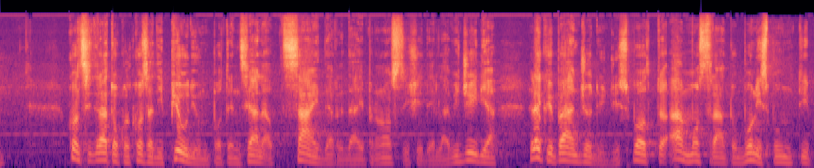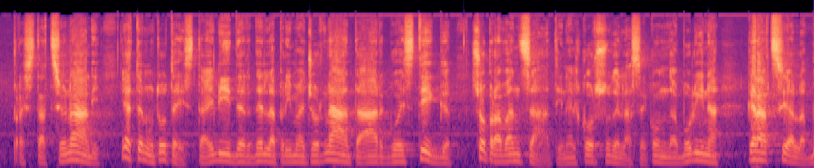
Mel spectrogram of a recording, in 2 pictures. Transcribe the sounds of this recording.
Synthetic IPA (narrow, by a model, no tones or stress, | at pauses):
konsid̪eɾaːt̪okwalkɔːzad̪ipjud̪iumpot̪ent̪sjaːlea̰wt̪sajd̪ḛrd̪a̰jpɾonɔst̪it͡ʃḭd̪elːa̰vid͡ʒiːljalekwipad͡ʒːod̪id͡ʒispɔt̪ːa̰mːost̪ɾʔaːt̪obwɔːnispunt̪ipɾḛst̪at̪sːjonaːli | eat̪ːenuːt̪ot̪ɛst̪ailiːd̪ɛrd̪elːapɾiːmad͡ʒornaːt̪aarɡoest̪iɡ | sopɾaːvant̪sa̰ːt̪inelkorsod̪elːa̰sekond̪aboliːna | ɡɾat̪sːjealːab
